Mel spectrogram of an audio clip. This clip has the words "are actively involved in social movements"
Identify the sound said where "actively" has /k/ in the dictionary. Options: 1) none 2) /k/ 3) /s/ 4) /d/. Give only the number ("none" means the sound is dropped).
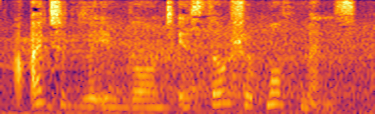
1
